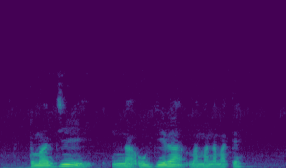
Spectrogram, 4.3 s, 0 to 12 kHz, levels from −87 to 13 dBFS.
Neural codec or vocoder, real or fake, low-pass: none; real; 7.2 kHz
